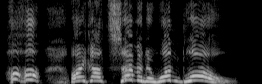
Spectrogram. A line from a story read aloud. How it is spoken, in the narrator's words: shouting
